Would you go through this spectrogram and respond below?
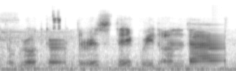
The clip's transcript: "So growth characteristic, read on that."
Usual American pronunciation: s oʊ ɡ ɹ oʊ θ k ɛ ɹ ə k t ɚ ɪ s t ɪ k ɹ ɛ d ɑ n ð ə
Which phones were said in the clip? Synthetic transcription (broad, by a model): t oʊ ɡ ɹ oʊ t k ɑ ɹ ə k t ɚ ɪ s t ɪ k w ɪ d ɑ n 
